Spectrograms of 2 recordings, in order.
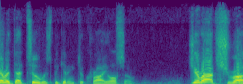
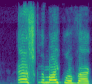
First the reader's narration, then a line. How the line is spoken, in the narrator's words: wailed Geraldette One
